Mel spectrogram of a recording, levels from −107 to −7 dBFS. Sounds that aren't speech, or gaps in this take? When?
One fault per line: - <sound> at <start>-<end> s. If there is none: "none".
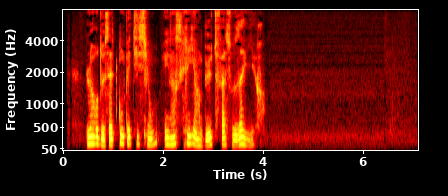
none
